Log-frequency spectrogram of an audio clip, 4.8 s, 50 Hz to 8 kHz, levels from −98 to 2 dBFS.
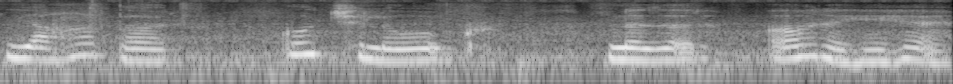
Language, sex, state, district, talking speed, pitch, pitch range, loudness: Hindi, female, Punjab, Fazilka, 100 wpm, 225 Hz, 210-250 Hz, -16 LUFS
